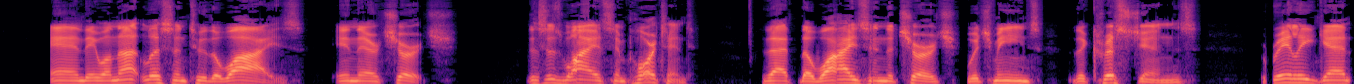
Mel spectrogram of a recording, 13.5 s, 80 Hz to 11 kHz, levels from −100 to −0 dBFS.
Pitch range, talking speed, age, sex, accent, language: 105-125 Hz, 125 wpm, 60-79, male, American, English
